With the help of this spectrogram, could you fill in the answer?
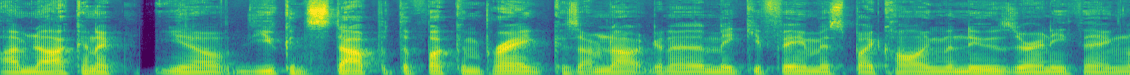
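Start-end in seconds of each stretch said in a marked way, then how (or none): none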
